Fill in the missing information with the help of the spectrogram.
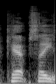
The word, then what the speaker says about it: capsaicin: I left a message because I didn't understand the capsaicin or however you pronounce it. – Yeah, capsaicin.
